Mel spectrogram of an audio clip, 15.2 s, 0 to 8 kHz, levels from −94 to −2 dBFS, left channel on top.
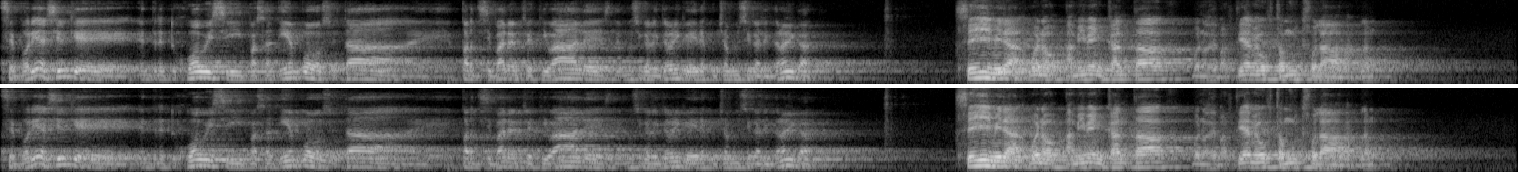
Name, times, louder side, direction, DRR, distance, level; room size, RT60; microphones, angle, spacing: voice 1, 0.0-8.2, left 3 dB, 40° left, 4 dB, 1.9 m, -33 dB
voice 2, 9.6-13.7, right 1 dB, 10° right, 5 dB, 1.3 m, -28 dB
26.5 x 14.5 x 9.3 m, 2.6 s
head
